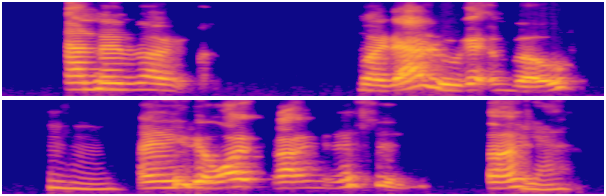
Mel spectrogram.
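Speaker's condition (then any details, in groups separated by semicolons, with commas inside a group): Cerebral palsy; speech impediment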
